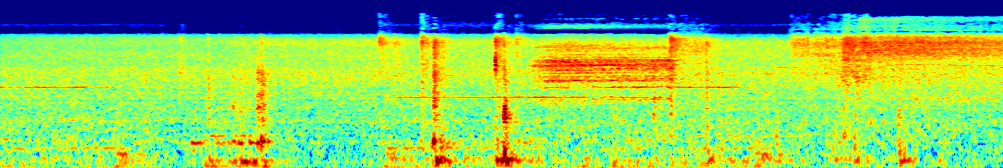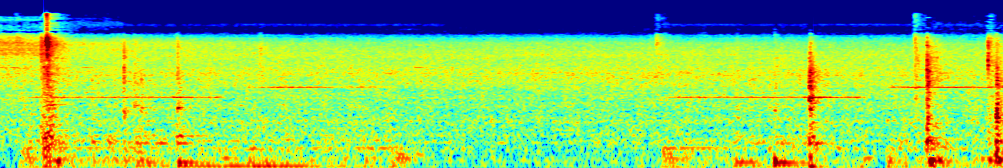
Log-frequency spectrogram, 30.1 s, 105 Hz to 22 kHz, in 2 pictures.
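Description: Heat transfer machine for 5-gallon plastic water bottles at work: a steady hiss with clicks and clunks from its mechanism and several short beeps. There are two louder stretches of hissing, and the sharpest clunk comes about halfway through.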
